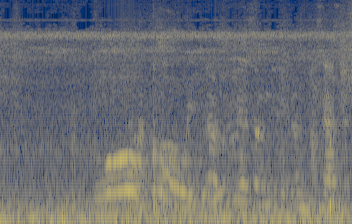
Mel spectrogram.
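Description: A man calls out from a distance outdoors.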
